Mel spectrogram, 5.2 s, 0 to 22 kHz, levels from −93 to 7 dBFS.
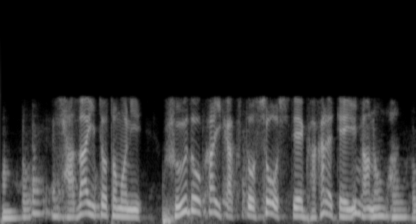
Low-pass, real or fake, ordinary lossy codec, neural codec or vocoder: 3.6 kHz; fake; none; codec, 16 kHz, 2 kbps, X-Codec, HuBERT features, trained on LibriSpeech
